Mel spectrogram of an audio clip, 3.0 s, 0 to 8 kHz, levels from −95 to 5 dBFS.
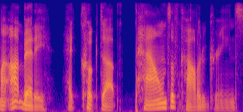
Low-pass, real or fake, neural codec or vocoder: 7.2 kHz; real; none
